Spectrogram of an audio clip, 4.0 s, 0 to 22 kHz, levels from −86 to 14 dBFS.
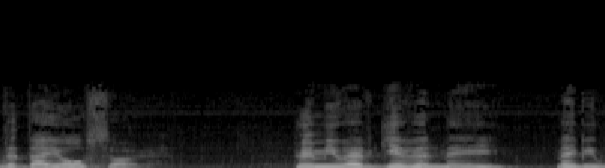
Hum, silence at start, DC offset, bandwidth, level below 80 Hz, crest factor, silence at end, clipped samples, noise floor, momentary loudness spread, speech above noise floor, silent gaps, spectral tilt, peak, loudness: none; 0 s; under 0.1%; 11 kHz; -68 dBFS; 16 dB; 0 s; under 0.1%; -64 dBFS; 13 LU; 34 dB; none; -7 dB/octave; -16 dBFS; -30 LUFS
